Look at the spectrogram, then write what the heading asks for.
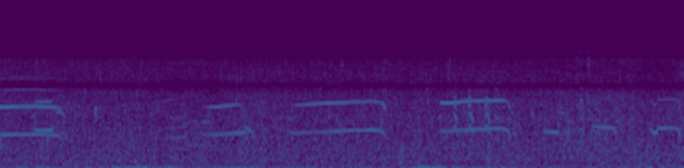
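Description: Faint bird calls: several drawn-out, even whistled notes, a few broken into quick stutters, over a soft hiss of wind and river.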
